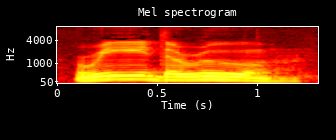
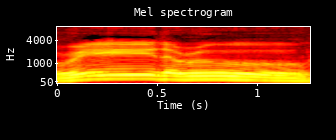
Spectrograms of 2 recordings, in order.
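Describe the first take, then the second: First: Consonants are crisp and clearly framed. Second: Vowels dominate and the consonants are slurred. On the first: "Now frame it" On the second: "let's hit that with a drunkenness. ... Hear those vowels take over?"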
